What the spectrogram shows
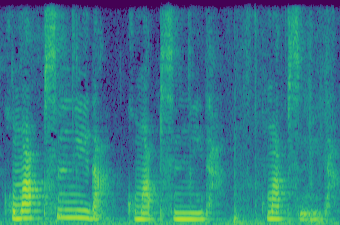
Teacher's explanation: So it's not 습니다, but 습니다. So 비읍 받침 becomes a 미음 받침 sound, therefore making it a lot smoother to pronounce. 고맙습니다. 고맙습니다.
